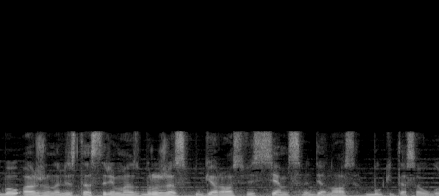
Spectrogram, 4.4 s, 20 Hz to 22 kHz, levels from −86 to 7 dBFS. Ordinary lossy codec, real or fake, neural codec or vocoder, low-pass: MP3, 48 kbps; real; none; 7.2 kHz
